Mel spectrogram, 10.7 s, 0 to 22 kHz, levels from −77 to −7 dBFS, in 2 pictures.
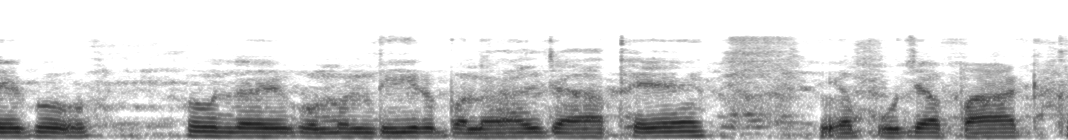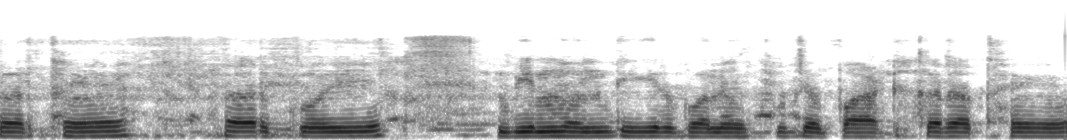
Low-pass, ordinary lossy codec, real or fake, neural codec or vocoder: none; none; fake; codec, 16 kHz, 8 kbps, FreqCodec, smaller model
